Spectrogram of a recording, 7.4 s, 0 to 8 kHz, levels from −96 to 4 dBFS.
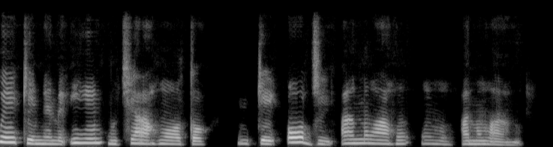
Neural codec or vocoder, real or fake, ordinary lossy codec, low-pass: codec, 24 kHz, 1 kbps, SNAC; fake; none; 7.2 kHz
